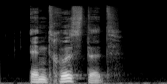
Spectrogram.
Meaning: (verb) past participle of entrüsten; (adjective) indignant, outraged, incensed
- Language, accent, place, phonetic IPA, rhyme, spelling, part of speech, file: German, Germany, Berlin, [ɛntˈʁʏstət], -ʏstət, entrüstet, adjective / verb, De-entrüstet.ogg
